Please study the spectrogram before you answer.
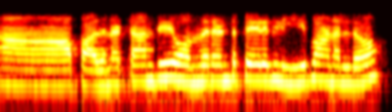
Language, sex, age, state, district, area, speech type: Malayalam, female, 45-60, Kerala, Kottayam, urban, conversation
